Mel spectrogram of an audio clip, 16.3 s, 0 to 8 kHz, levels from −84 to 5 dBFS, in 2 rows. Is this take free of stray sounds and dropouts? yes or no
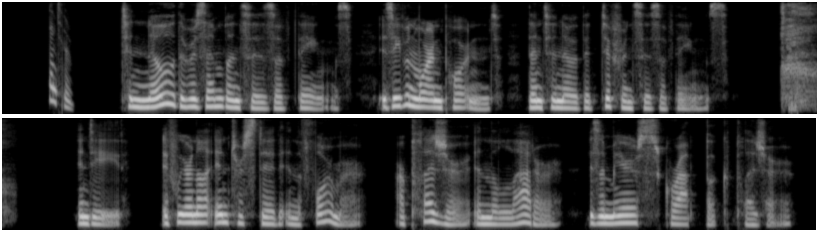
no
